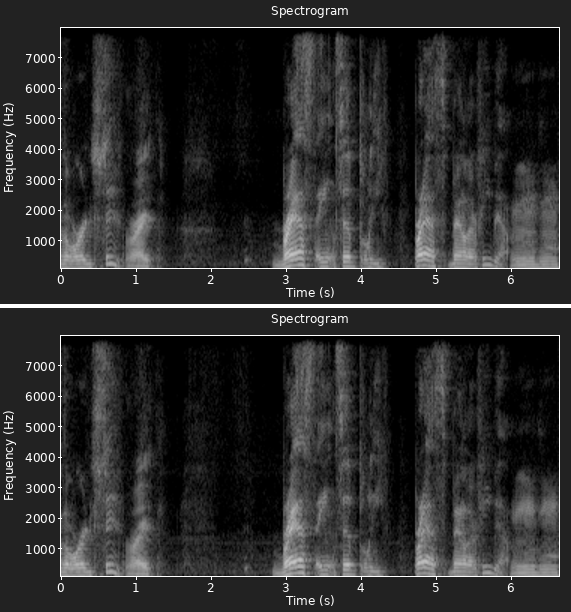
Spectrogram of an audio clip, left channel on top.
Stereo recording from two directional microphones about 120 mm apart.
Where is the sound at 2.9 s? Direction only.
5° left (ahead or behind); by 4.3 s 35° left (ahead or behind).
